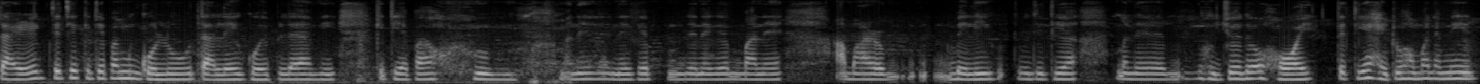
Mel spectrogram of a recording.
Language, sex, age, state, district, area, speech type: Assamese, female, 18-30, Assam, Charaideo, rural, spontaneous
